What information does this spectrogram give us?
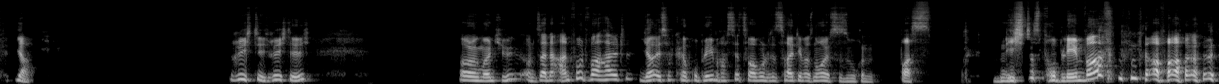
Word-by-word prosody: Ja. -, -, -2 dB, 1.9 s
Richtig, 205 Hz, -4 st, -3 dB
richtig. 200 Hz, 0 st, -1 dB, 1.5 s
Aber 185 Hz, -2 st, +2 dB
manche 175 Hz, +8 st, -3 dB
und 170 Hz, -3 st, -8 dB
seine 190 Hz, 0 st, +1 dB
Antwort 205 Hz, +12 st, -3 dB
war 220 Hz, -2 st, +1 dB
halt: 225 Hz, +3 st, -1 dB
„Ja, 185 Hz, +3 st, 0 dB
ist 195 Hz, -1 st, -1 dB
doch 205 Hz, -, -10 dB
kein 185 Hz, -, -5 dB
Problem, 195 Hz, +2 st, -3 dB
hast 175 Hz, +1 st, -9 dB
ja 230 Hz, -, -5 dB
2 180 Hz, -2 st, -1 dB
Monate 170 Hz, -1 st, -6 dB
Zeit, 180 Hz, +2 st, -1 dB
dir -, -, -2 dB
was 165 Hz, -2 st, -5 dB
Neues 165 Hz, -2 st, -3 dB
zu 150 Hz, -, -9 dB
suchen.“ 135 Hz, -3 st, -10 dB, 0.2 s
Was -, -, -3 dB, 0.6 s
nicht 155 Hz, -, +1 dB
das 300 Hz, 0 st, -5 dB
Problem 170 Hz, -, +5 dB
war, -, -, +9 dB, 0.4 s
aber 215 Hz, +1 st, +4 dB
190 Hz, 150 wpm, -22 LUFS, 170-215 Hz, 1.9 s, war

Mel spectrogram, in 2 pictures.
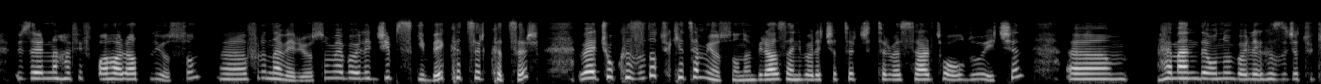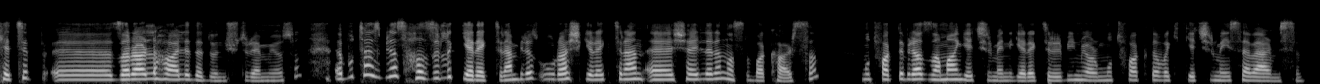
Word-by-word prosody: Üzerine 280 Hz, 0 st, +1 dB
hafif 275 Hz, +1 st, -5 dB
baharatlıyorsun, 250 Hz, -, +1 dB, 0.2 s
eee, 245 Hz, 0 st, 0 dB
fırına 270 Hz, -4 st, 0 dB
veriyorsun 185 Hz, +9 st, -5 dB
ve 290 Hz, -1 st, -3 dB
böyle 280 Hz, -1 st, -1 dB
cips 290 Hz, +4 st, -4 dB
gibi 230 Hz, -1 st, +1 dB
kıtır 300 Hz, -1 st, -4 dB
kıtır 240 Hz, -, -1 dB, 0.4 s
ve 290 Hz, +4 st, +8 dB
çok 350 Hz, -2 st, -2 dB
hızlı 290 Hz, -3 st, -1 dB
da 410 Hz, -, +2 dB
tüketemiyorsun 285 Hz, -, -2 dB
onu. 205 Hz, +2 st, -4 dB
Biraz, 235 Hz, +2 st, +5 dB
hani, 225 Hz, -1 st, 0 dB
böyle 220 Hz, -1 st, -1 dB
çıtır 250 Hz, +2 st, -5 dB
çıtır 235 Hz, -1 st, -6 dB
ve 220 Hz, 0 st, -1 dB
sert 230 Hz, +2 st, +2 dB
olduğu 225 Hz, +1 st, -3 dB
için. 320 Hz, -, -3 dB, 0.5 s
Emm, 250 Hz, 0 st, +4 dB, 0.3 s
hemen 280 Hz, +2 st, +6 dB
de 275 Hz, -, +4 dB
onu 265 Hz, 0 st, -2 dB
böyle 235 Hz, 0 st, +1 dB
hızlıca 245 Hz, 0 st, -5 dB
tüketip, 245 Hz, +3 st, -3 dB, 0.2 s
eee, 215 Hz, 0 st, 0 dB
zararlı 240 Hz, +3 st, +7 dB
hale 225 Hz, -3 st, +2 dB
de 195 Hz, -3 st, -4 dB
dönüştüremiyorsun. 175 Hz, -, -10 dB, 0.3 s
Eee, 250 Hz, -, -1 dB
bu 355 Hz, -, -7 dB
tarz 440 Hz, -5 st, 0 dB
biraz 375 Hz, 0 st, 0 dB
hazırlık 295 Hz, +4 st, -1 dB
gerektiren, 205 Hz, 0 st, +3 dB
biraz 265 Hz, +3 st, 0 dB
uğraş 240 Hz, +2 st, +2 dB
gerektiren, 240 Hz, +2 st, +1 dB
eee, 220 Hz, +1 st, +3 dB
şeylere 245 Hz, +3 st, 0 dB
nasıl 205 Hz, -4 st, -6 dB
bakarsın? 175 Hz, -, -5 dB, 0.4 s
Mutfakta 235 Hz, 0 st, 0 dB
biraz 240 Hz, +1 st, +5 dB
zaman 230 Hz, +1 st, +3 dB
geçirmeni 185 Hz, -4 st, -6 dB
gerektirir. 175 Hz, +1 st, -4 dB
Bilmiyorum 195 Hz, -3 st, -4 dB
mutfakta 200 Hz, 0 st, -6 dB
vakit 190 Hz, 0 st, -9 dB
geçirmeyi 185 Hz, 0 st, -7 dB
sever 180 Hz, -3 st, -1 dB
misin? 160 Hz, +1 st, -12 dB
235 Hz, 145 wpm, -23 LUFS, 205-270 Hz, 0.5 s, ve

